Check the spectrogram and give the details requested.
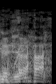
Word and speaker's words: ripe: But when you say it in the way that it would have been pronounced in the 15th century, it would be, and hour by hour we rape and rape, and hour by hour we rut, and thereby hangs a tale.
